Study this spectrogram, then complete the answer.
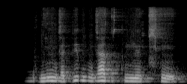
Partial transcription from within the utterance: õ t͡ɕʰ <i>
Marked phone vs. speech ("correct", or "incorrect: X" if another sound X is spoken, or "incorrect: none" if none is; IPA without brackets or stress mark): incorrect: ĩ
